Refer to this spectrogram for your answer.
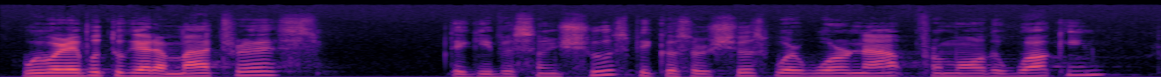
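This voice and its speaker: A man talks at a fairly quick pace with a fairly high pitch and ordinary pitch variation. His tone is dark and mellow against a quiet background. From Mexico. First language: Spanish. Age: 40s. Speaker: guest preacher, pastor. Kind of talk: sermon. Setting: church.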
